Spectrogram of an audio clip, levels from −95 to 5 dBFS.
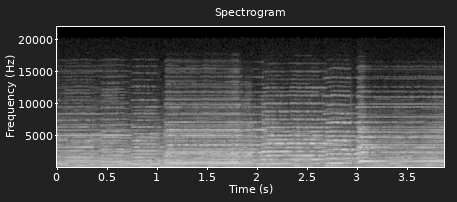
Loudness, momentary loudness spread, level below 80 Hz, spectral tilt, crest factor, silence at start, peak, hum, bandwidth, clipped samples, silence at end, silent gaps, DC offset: -17 LUFS; 5 LU; -48 dBFS; -1.5 dB/octave; 16 dB; 0 s; -4 dBFS; none; 18 kHz; under 0.1%; 0 s; none; under 0.1%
